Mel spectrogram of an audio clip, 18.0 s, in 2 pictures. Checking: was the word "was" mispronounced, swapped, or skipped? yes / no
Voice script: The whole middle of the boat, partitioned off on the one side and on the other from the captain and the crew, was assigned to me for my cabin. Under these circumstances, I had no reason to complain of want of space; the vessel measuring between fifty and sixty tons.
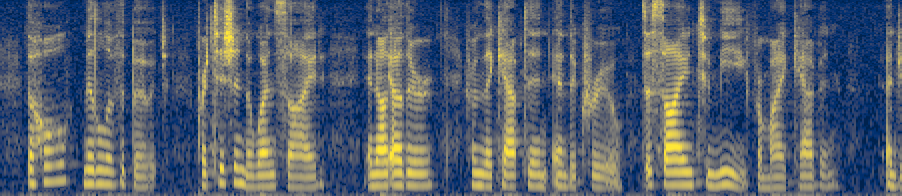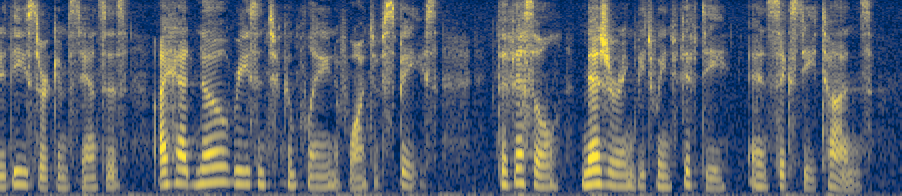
yes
